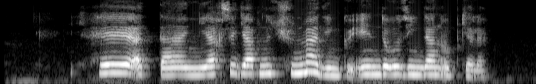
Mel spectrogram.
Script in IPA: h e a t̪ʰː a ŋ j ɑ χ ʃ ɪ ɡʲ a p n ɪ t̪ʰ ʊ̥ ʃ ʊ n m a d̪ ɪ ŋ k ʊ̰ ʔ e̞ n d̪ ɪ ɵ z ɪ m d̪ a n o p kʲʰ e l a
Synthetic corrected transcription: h e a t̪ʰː a ŋ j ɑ χ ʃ ɪ ɡʲ a p n ɪ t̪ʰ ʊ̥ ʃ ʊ n m a d̪ ɪ ŋ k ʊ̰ ʔ e̞ n d̪ ɪ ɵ z ɪ ŋ d̪ a n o p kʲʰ e l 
